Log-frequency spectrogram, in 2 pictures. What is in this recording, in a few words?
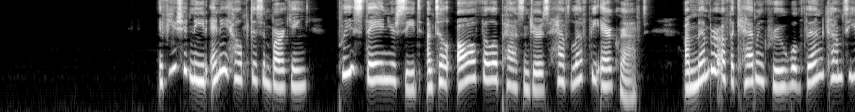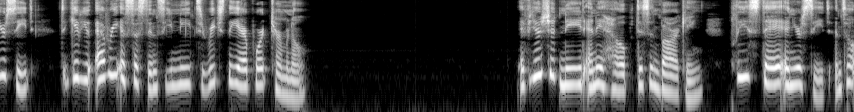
Airline Safety Announcement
